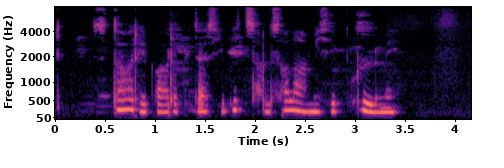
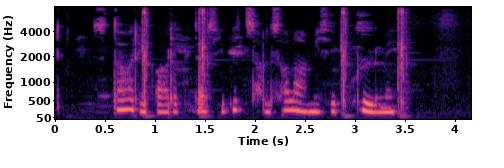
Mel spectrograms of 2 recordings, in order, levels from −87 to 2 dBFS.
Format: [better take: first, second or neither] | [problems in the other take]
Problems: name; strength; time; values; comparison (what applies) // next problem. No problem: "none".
first | background sound (Camera); 9 dB below the speech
